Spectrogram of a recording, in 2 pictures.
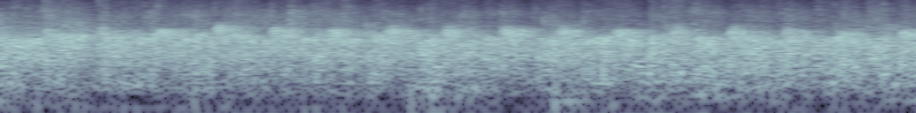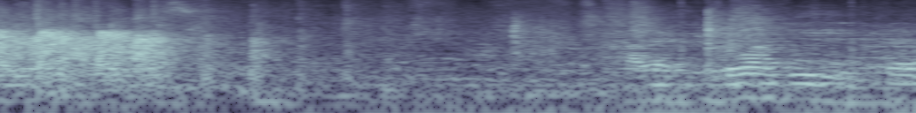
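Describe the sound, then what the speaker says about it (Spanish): Audience applause greets two invited guests at a film forum talk, a dense steady clapping for about five seconds that then fades away, followed by quieter room noise and a voice beginning to speak. "Un fuerte aplauso para ellos."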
